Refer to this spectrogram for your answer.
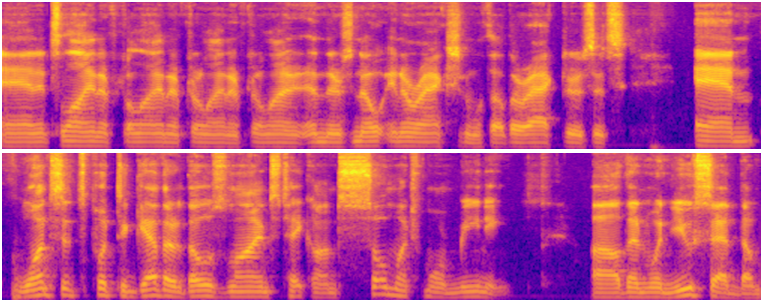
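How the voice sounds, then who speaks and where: In an ordinary speaking voice, a man delivers his words at a moderate pace. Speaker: voice actor. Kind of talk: interview answer.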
